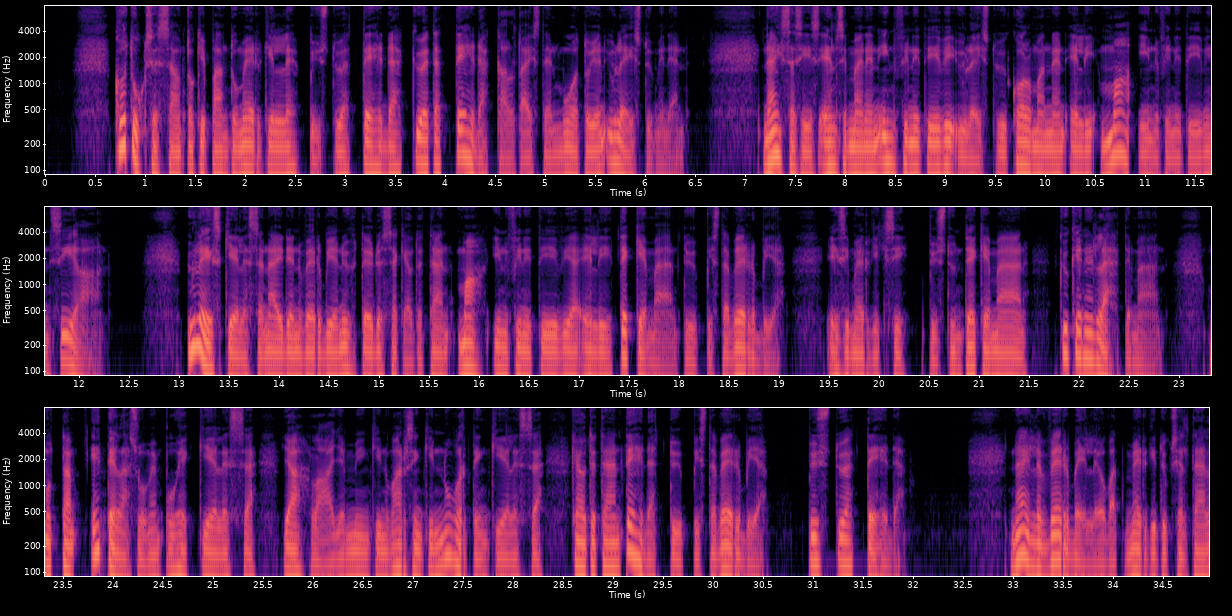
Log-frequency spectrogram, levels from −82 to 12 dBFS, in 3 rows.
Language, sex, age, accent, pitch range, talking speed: Finnish, male, 50-69, native, 80-100 Hz, 90 wpm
